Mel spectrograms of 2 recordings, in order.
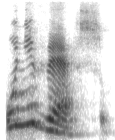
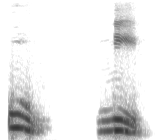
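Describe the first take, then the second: First: Said in the usual way. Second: "Universo" slowly split u, ni, ver, so; syllable by syllable. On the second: Shown as a demonstration. ("Universo" bem devagar, separando as sílabas) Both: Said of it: "Eu tenho que ouvir esse som".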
